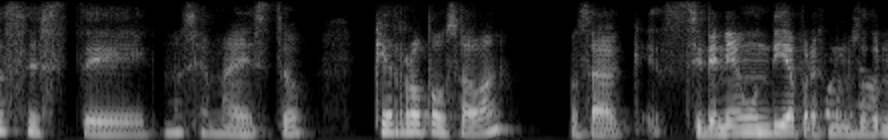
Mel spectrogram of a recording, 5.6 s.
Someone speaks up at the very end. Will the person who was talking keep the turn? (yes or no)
yes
